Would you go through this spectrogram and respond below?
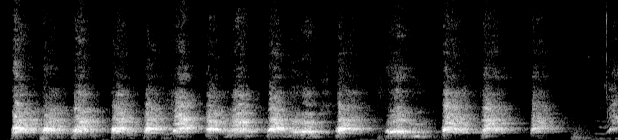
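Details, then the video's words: Small pet dog barking excessively indoors, going crazy and jumping up and down when someone tries to leave the house; rapid high yappy barks, about three per second, in a steady unbroken run for six seconds. "he'd go absolutely crazy barking and jumping up and down as he's showing us here"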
